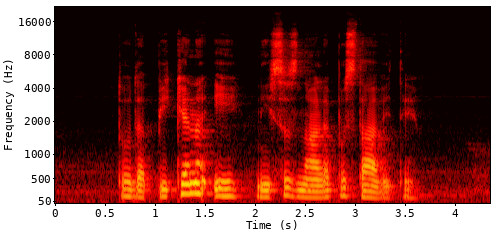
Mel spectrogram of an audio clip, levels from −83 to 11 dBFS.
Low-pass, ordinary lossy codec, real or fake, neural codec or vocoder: 19.8 kHz; none; real; none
